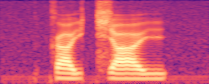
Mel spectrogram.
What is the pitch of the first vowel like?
low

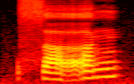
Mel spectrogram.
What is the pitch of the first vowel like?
rising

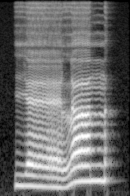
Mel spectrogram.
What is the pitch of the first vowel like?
low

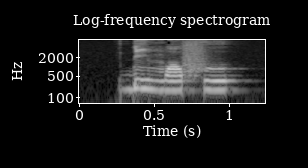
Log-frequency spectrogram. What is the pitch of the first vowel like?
falling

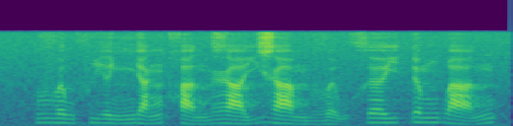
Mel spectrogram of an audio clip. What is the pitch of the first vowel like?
low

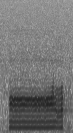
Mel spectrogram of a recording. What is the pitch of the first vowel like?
low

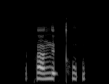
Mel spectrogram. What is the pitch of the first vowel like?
high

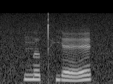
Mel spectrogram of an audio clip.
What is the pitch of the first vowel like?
rising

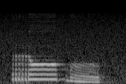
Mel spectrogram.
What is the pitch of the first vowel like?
high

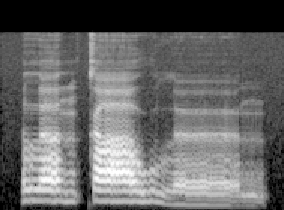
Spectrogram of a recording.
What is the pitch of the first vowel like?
high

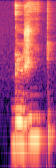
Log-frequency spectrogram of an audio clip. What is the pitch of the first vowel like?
low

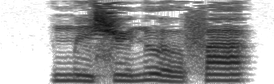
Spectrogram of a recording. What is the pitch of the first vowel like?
low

